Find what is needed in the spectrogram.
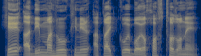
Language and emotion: Assamese, neutral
